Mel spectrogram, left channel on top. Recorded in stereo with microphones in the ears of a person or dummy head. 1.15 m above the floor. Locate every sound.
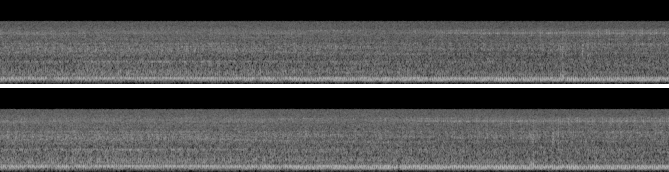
Only background noise.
